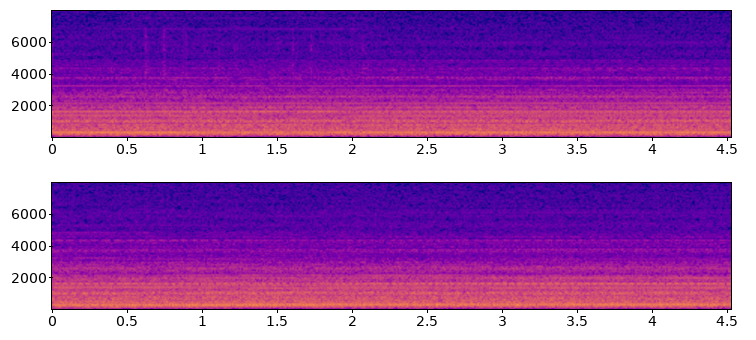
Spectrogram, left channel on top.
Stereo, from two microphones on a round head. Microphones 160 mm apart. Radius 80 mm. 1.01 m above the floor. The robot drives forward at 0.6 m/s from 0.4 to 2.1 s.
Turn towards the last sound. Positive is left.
turn(degrees=-65)  # may be behind; listen again after turning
